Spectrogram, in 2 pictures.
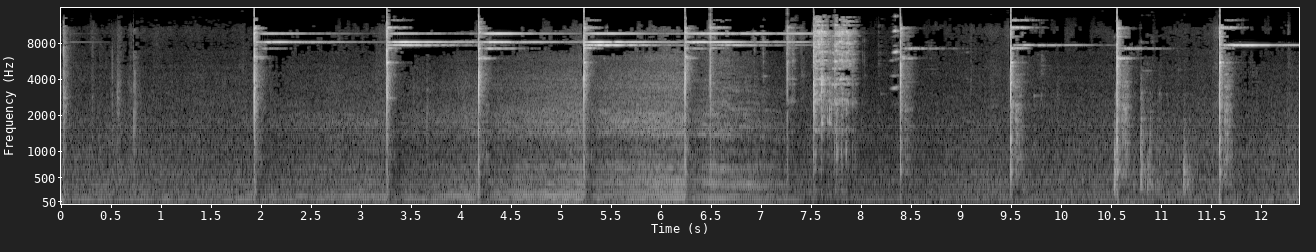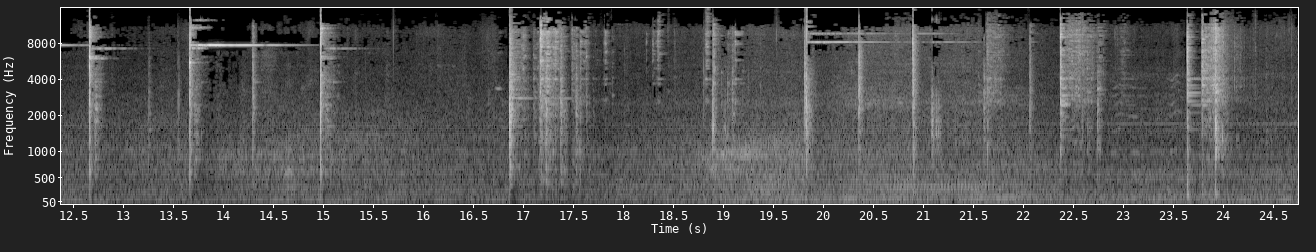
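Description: Hammer blows on red-hot steel, driving a drift through the eye of a forged adze axe head on the anvil and swage block. Each blow ends in a high metallic ring, about one a second, with a pause of about two seconds past the middle. A low hum sounds under the first few blows and stops about seven seconds in.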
